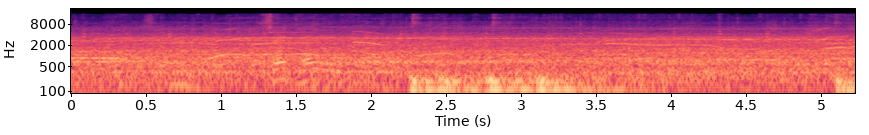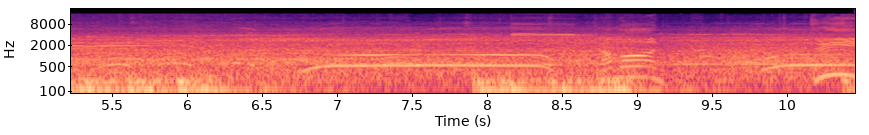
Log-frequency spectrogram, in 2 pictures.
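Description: Large stadium crowd during a penalty shootout: a continuous din of many voices shouting, with long piercing whistles from the stands in the second half.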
